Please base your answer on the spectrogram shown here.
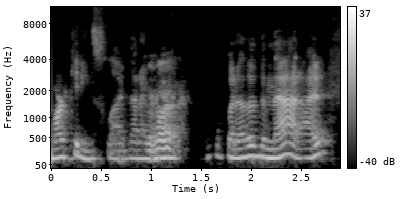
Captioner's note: laughs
